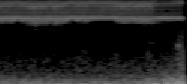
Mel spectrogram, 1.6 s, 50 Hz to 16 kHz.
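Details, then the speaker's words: Battery charger for a Soviet Kinor 35H (9KSN) 35mm film camera's NiCd battery pack, plug converted to Euro: thin, high, steady cricket-like chirp as charging builds up; intended by design, not a defect. "И что интересно, когда зарядка набирает свою силу, устройство начинает вот так вот петь, то есть такой звук сверчка."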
